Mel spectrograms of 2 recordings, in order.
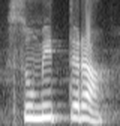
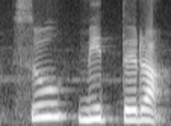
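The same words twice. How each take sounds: First: Said in the usual way. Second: Sumitra slowly broken into three beats; split into syllables. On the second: Shown as a demonstration. Teacher counting three syllables in a name, Sumitra split in three. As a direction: pause between each syllable of Sumitra. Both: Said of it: "three syllable हुआ".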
